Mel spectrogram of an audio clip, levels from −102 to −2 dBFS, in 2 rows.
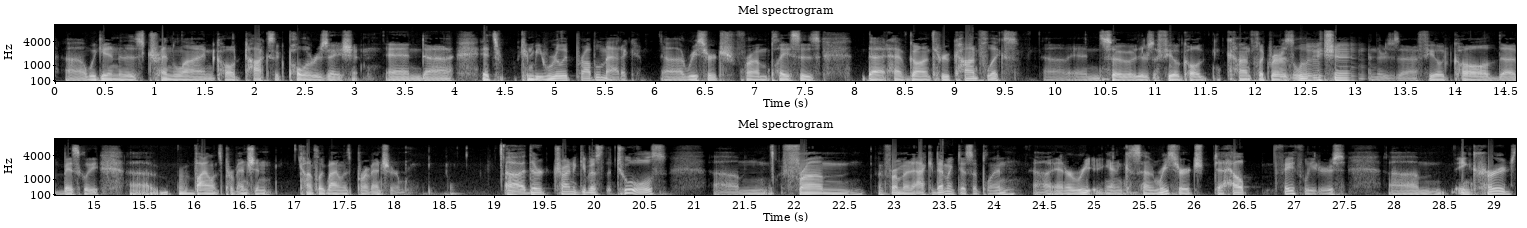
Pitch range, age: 85-110 Hz, 20-39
